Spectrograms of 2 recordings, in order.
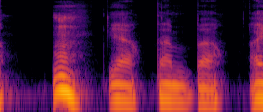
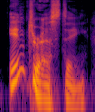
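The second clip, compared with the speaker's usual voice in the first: ordinary talk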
